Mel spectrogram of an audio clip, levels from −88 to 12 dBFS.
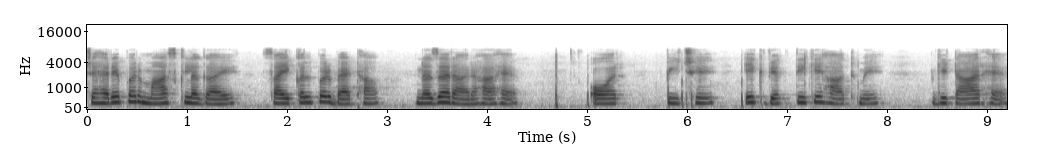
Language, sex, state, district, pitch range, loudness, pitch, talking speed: Hindi, female, Chandigarh, Chandigarh, 200-225 Hz, -17 LUFS, 210 Hz, 130 wpm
